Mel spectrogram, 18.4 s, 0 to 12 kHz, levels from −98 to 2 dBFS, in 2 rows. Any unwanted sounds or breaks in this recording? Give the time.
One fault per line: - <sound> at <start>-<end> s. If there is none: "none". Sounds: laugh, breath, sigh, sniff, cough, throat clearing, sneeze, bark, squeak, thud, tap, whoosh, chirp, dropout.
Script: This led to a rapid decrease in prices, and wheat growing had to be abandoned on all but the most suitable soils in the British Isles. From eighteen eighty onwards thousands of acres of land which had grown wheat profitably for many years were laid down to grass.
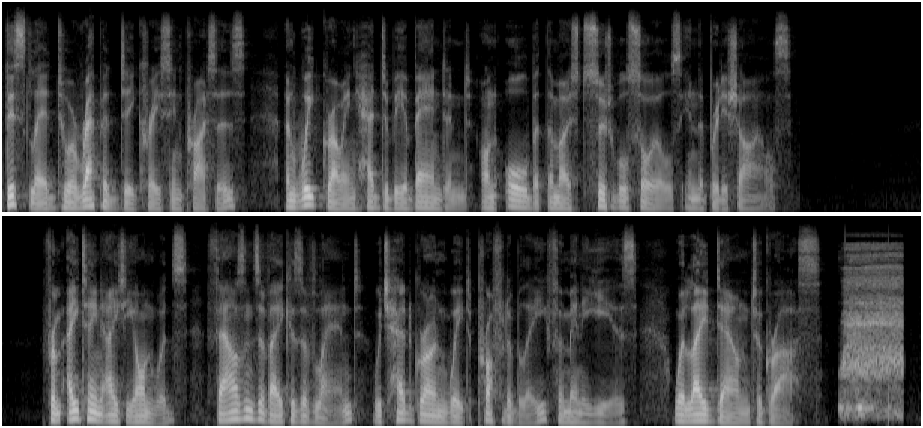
- sigh at 17.5-18.2 s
